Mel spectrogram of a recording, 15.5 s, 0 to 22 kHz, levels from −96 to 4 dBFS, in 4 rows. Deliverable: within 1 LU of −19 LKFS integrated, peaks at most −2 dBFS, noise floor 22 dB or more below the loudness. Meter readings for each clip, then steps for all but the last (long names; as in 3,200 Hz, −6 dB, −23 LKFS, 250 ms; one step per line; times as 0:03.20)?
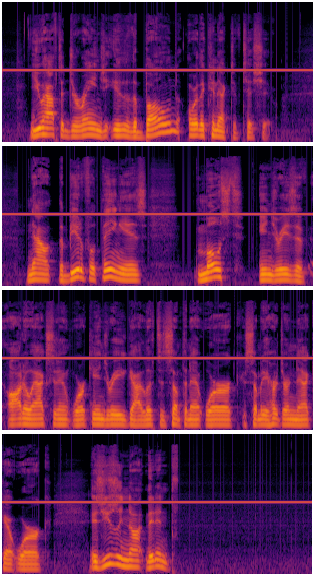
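crackle rate 19 per second; interfering tone 3,500 Hz; level of the tone −35 dBFS; integrated loudness −27.0 LKFS; sample peak −8.0 dBFS; target loudness −19.0 LKFS
→ click removal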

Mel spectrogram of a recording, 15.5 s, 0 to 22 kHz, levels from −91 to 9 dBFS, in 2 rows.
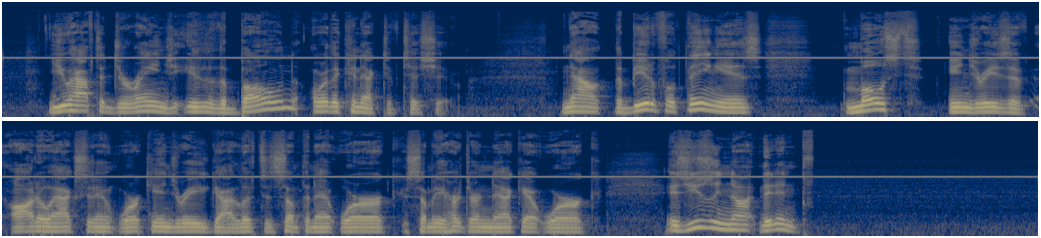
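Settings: crackle rate 0.64 per second; interfering tone 3,500 Hz; level of the tone −35 dBFS
→ notch filter 3,500 Hz, Q 30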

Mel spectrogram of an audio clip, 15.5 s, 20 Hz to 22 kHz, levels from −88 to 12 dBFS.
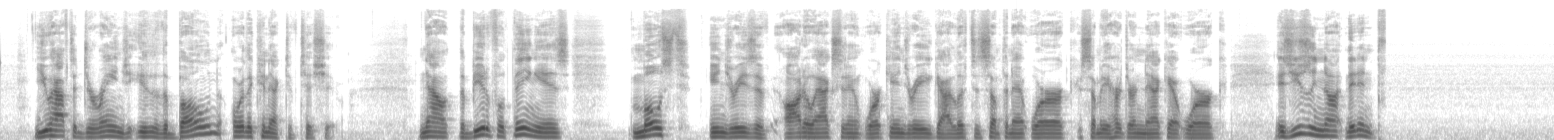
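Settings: interfering tone none found; integrated loudness −26.5 LKFS; sample peak −8.5 dBFS; target loudness −19.0 LKFS
→ level +7.5 dB
brickwall limiter −2 dBFS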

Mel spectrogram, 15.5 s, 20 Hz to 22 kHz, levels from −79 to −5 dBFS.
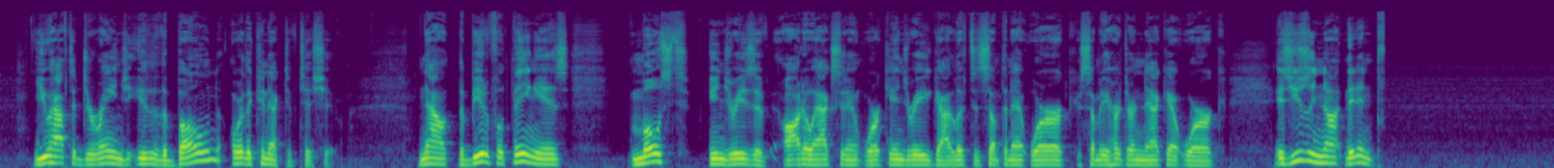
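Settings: integrated loudness −19.0 LKFS; sample peak −2.0 dBFS; background noise floor −56 dBFS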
